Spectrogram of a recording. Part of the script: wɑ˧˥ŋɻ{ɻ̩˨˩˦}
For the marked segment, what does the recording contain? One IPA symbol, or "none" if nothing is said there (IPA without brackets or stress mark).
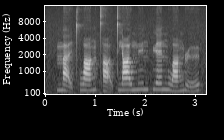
ɻ̩˧˥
